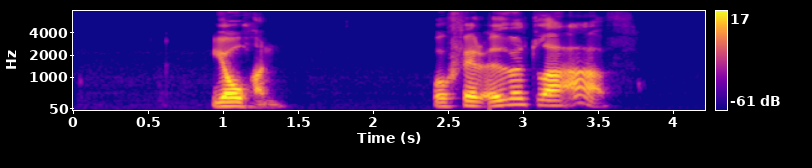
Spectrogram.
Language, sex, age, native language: Icelandic, male, 20-29, Icelandic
